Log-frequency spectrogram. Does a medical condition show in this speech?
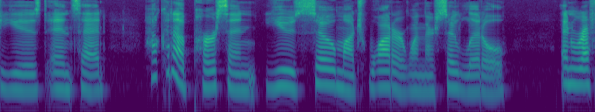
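No.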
